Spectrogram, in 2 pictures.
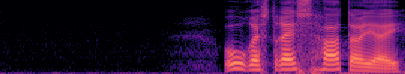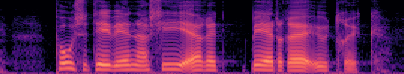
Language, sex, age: Norwegian, female, 57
